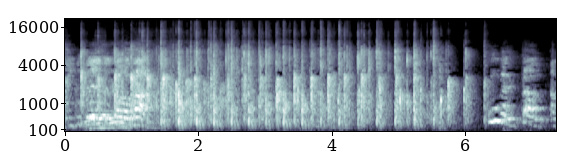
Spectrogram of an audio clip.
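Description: A church congregation claps rhythmically in praise to God, a rapid, fairly regular run of sharp hand claps, with a voice speaking over the clapping.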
